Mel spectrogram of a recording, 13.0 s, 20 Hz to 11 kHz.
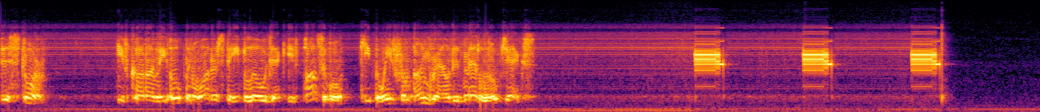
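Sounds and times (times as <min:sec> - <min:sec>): digital data tone bursts: 0:08.6 - 0:09.2, 0:10.0 - 0:10.6, 0:11.4 - 0:11.8.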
